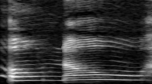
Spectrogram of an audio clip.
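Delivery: loud, high dismayed cry; alarmed. Acted. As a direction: gasp it out like bad news. Story alarm, reading to kids.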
